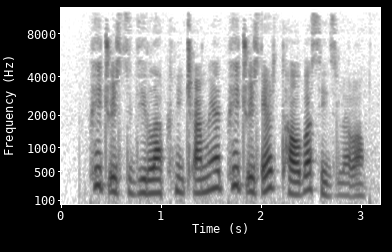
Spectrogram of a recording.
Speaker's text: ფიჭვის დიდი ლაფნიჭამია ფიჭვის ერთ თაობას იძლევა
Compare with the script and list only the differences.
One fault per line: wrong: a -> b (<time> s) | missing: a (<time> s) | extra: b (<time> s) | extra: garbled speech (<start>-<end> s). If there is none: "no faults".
no faults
